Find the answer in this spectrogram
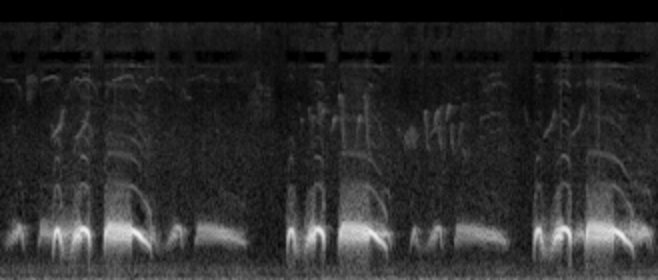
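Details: Spotted dove cooing, recorded for luring: mellow low phrases repeated roughly every two and a half seconds. Short stuttered hoots build into a strong, sliding coo, then a quieter trailing note.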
